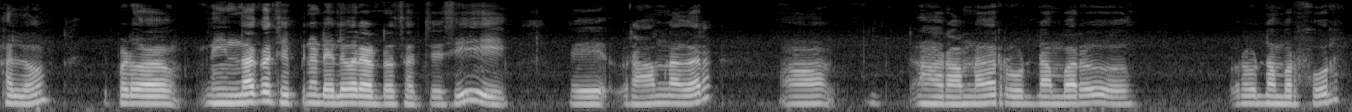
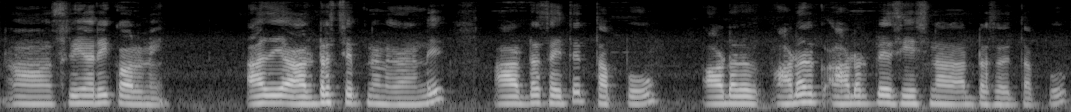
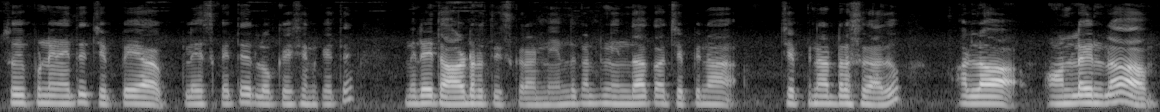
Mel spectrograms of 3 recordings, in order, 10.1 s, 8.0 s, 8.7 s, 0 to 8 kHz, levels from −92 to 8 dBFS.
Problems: background sounds at intervals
